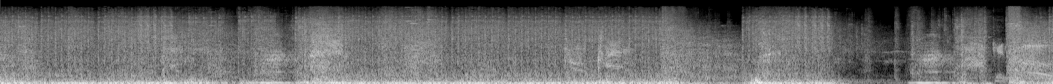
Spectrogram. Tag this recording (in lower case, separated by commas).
speech, inside a large room or hall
